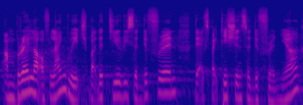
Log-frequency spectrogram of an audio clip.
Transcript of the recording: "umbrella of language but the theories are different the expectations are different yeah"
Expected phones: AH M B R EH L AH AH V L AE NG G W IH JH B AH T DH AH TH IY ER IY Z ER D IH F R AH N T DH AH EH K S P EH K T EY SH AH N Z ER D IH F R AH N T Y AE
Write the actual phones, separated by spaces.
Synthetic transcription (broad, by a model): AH M B R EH L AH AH F L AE NG G W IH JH B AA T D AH T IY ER IY S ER D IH F R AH N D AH EH K S P EH K T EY SH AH N S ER D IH F R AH N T Y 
